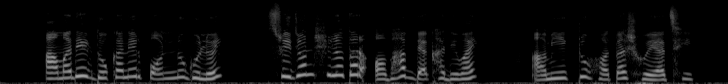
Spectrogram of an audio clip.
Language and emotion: Bengali, sad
